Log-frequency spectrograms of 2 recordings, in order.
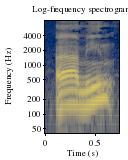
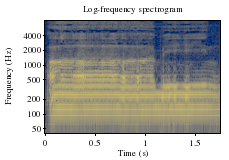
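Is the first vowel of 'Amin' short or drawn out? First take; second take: short; drawn out. First: The first vowel is held for two counts only. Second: The first vowel is stretched out well beyond two counts. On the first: The speaker calls it right. "две огласовки" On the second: The speaker calls it wrong. "нет. Максимум две огласовки в первом"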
